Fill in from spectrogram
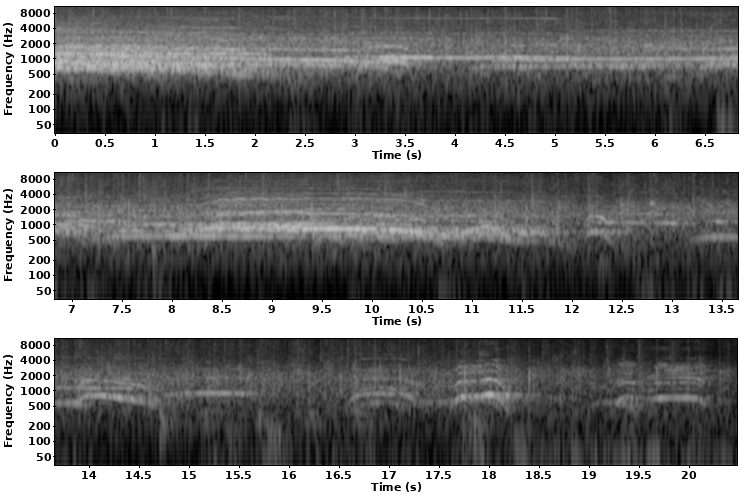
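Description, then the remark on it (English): A Seattle audience applauds steadily and loudly as four guests of a comedy show are welcomed, mixed with whoops and shouted cheers as people yell out for their favorites; after about twelve seconds the clapping thins out, leaving scattered individual yells. “People are yelling out for their favorites.”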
